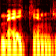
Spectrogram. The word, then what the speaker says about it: Macon: I say bacon with an M. – And I said you should explain it like Macon, Georgia.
